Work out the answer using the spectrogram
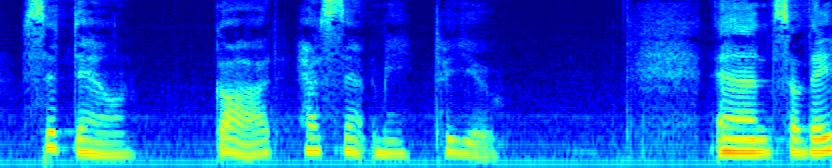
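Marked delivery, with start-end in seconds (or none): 0.1-3.1 slow, authoritative and full of love. Speaker retelling a young girl's words at a fireplace, authoritative, love-filled voice. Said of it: "in a very authoritative voice, beautiful, love-filled voice".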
